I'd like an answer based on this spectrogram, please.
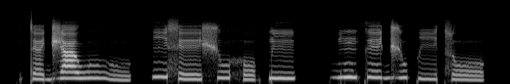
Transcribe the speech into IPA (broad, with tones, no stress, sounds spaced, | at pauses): t ɛ˨ d͡ʒ aː˦ w u˦ β u˨ | i˦ s eː˨ ʃ u˦ h o˨ k͡p ĩ˦ | b ũ˦ k e˦ d͡ʒ u˦ p iː˨ t͡s oː˨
